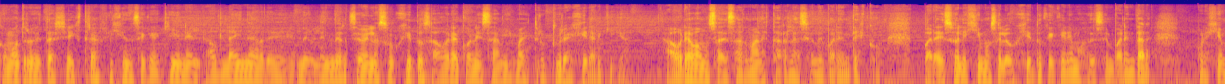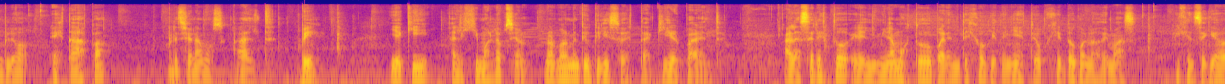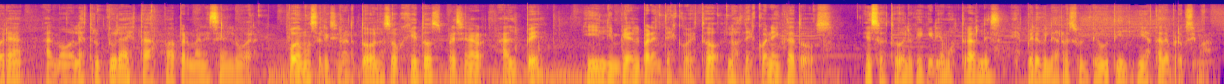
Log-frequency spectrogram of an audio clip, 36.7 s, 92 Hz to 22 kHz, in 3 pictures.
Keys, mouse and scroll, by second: 8.9 shift+middle drag, 12.5 click, 15.2 alt+p, 23.7 click, 24.3 g, 25.9-27.1 drag, 27.2 shift+c, 27.5 shift+click, 29.5 alt+p, 31.7 click, 32.1 g.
